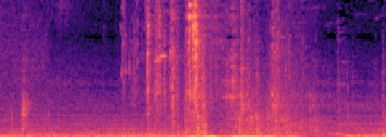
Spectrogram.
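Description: A locked metal door rattles as its handle is tried.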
